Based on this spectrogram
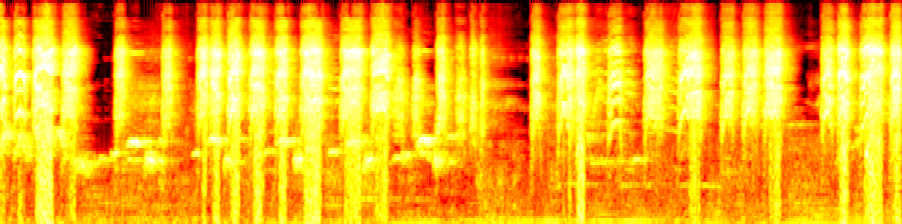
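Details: Grey-cheeked bulbul in loud, harsh chattering song, dense scratchy bursts interspersed with brief whistled notes, in several long bouts.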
